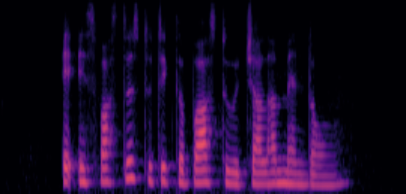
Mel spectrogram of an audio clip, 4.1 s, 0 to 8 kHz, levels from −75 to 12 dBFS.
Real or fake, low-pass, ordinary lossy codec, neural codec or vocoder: fake; none; none; codec, 16 kHz, 0.3 kbps, FocalCodec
